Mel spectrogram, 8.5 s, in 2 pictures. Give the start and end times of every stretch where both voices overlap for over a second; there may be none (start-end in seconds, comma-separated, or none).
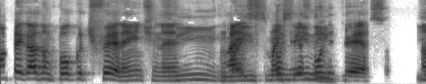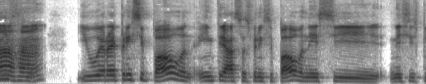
1.6-3.4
